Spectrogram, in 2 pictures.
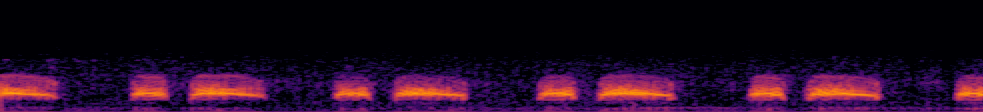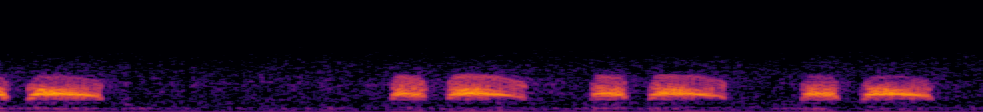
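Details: Spotted dove calling while birds are trapped in an oil palm plantation: a regular series of paired low coos, a brief note then a longer one, about one pair per second, with a short pause midway and a faint low hum.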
